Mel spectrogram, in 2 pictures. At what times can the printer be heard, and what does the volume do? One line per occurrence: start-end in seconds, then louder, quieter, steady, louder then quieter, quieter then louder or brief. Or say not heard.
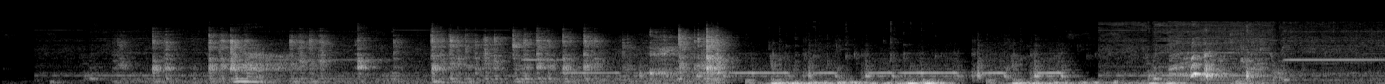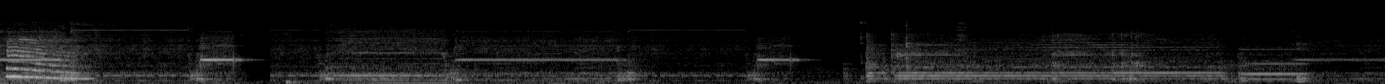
0.0-27.6 louder then quieter.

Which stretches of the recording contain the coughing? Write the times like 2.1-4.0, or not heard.
11.7-12.6.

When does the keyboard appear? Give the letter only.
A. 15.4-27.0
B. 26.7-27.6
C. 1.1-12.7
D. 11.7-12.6
C.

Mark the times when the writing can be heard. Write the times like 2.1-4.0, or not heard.
not heard.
